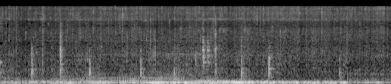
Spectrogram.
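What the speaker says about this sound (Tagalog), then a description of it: "Lagay na natin guys yung ating bawang. Sunod na natin guys yung ating sibuyas." Garlic and onion fry in hot oil for a vegetable chopsuey, giving a loud, continuous sizzle with a low rumble underneath and regular spatula scrapes and taps against the pan.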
